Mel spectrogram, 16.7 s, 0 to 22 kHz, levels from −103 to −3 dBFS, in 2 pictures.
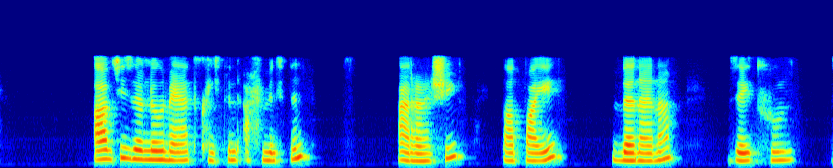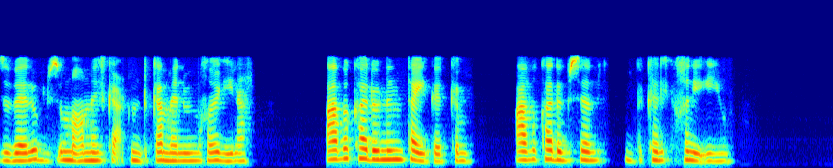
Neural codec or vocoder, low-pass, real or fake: autoencoder, 22.05 kHz, a latent of 192 numbers a frame, VITS, trained on one speaker; 5.4 kHz; fake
